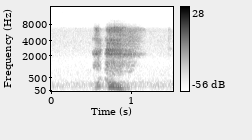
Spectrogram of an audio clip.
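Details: Recorded during a live equine chiropractic session with an athletic barrel horse: a single short, forceful burst of air through the nose, a sneeze or snort-like expulsion.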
